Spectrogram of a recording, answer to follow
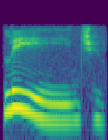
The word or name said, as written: liege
